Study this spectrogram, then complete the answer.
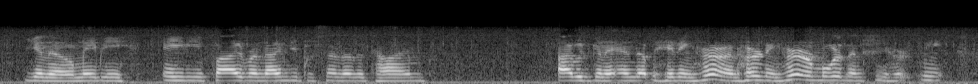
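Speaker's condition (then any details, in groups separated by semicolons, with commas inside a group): Cerebral palsy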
